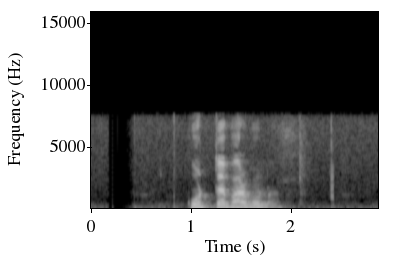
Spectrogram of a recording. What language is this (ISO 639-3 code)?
ben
